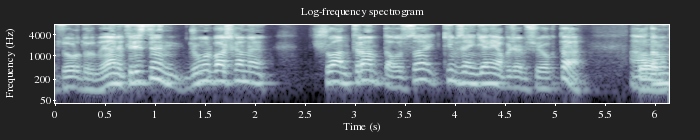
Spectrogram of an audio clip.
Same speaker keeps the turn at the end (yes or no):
yes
